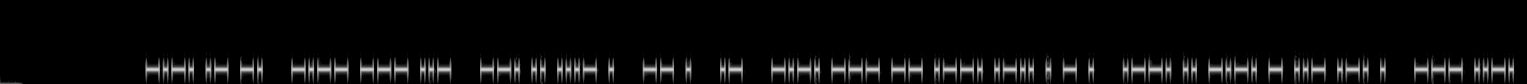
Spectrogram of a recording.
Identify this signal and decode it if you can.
Morse code, heard as a keyed tone, about 27 wpm, 700 Hz. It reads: CAN YOU GIVE ME A COMPLETE PICTURE OF
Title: Sentences from Top 1000 Words - Review Part 2 - 28wpm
